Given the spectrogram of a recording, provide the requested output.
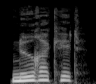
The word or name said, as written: nødraket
